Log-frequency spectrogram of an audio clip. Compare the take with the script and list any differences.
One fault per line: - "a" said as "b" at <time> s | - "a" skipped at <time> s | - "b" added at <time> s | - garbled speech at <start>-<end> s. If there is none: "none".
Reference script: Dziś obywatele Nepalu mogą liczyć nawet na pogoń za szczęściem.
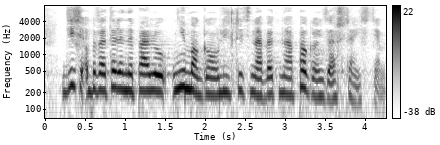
- "nie" added at 1.6 s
